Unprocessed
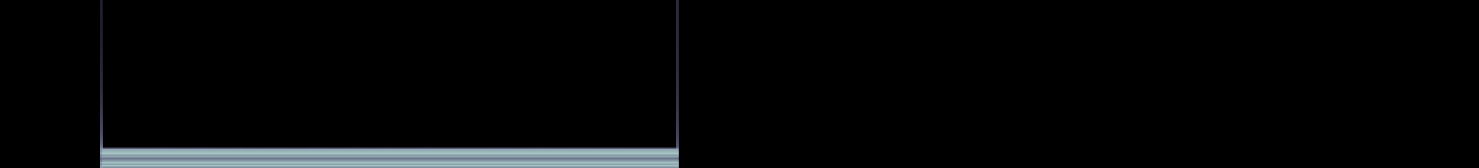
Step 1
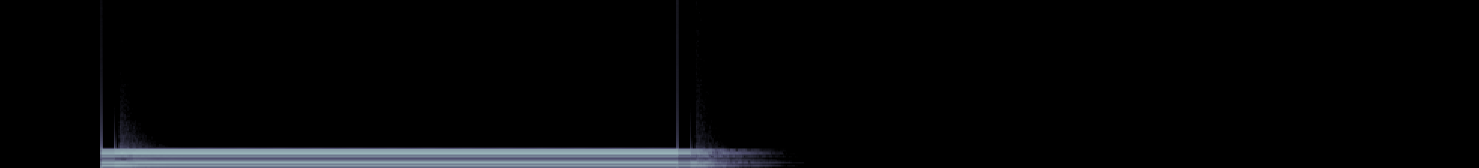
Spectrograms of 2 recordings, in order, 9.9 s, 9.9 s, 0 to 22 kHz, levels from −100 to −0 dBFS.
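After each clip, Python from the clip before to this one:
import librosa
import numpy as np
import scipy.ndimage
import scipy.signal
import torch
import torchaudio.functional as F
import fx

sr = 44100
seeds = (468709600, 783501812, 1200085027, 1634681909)

y = fx.echo_banded(x, sr, ms=87, feedback_pct=43, hz=1200.0, wet_db=-4.0)
y = fx.rev_plate(y, sr, seeds[0], rt60_s=0.69, hf_ratio=0.8, predelay_ms=115, drr_db=5.5)
y = y * 10.0 ** (-9.0 / 20.0)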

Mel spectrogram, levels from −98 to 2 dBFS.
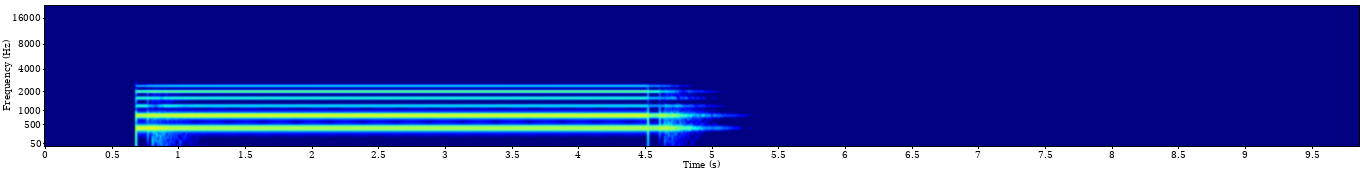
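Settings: y = scipy.signal.sosfilt(scipy.signal.butter(4, 1200.0, 'lowpass', fs=sr, output='sos'), x)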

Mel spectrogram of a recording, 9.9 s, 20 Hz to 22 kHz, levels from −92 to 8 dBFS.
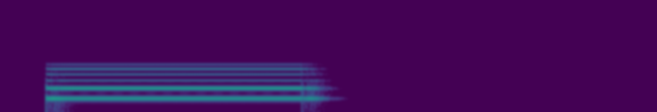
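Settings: y = fx.env_lowpass(x, sr, base_hz=330.0, full_db=-38.5)
y = fx.room_shoebox(y, sr, seeds[1], volume_m3=130.0, walls='furnished', distance_m=0.4)
y = y * 10.0 ** (-2.5 / 20.0)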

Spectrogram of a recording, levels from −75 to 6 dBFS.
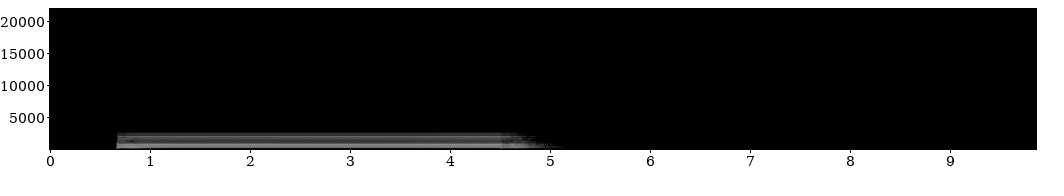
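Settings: y = fx.rider(x, sr, range_db=10, speed_s=2.0)
y = y * 10.0 ** (8.0 / 20.0)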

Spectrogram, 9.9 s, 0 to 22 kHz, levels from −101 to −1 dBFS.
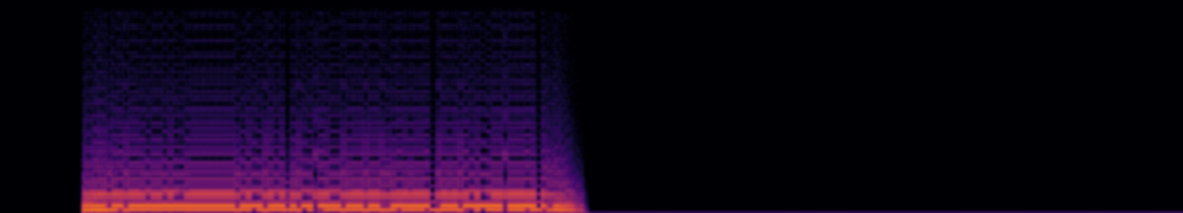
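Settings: y = fx.spec_dropout(x, sr, seeds[2], share_pct=21)
y = fx.backlash(y, sr, play_db=-42.0)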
